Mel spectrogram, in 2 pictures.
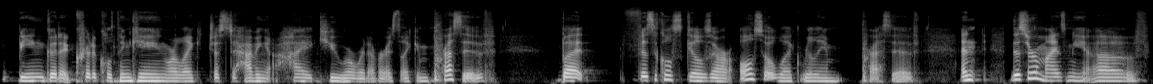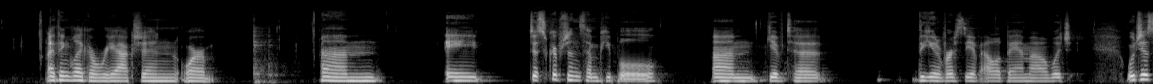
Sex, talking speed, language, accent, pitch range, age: female, 135 wpm, English, American, 150-175 Hz, 20-39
